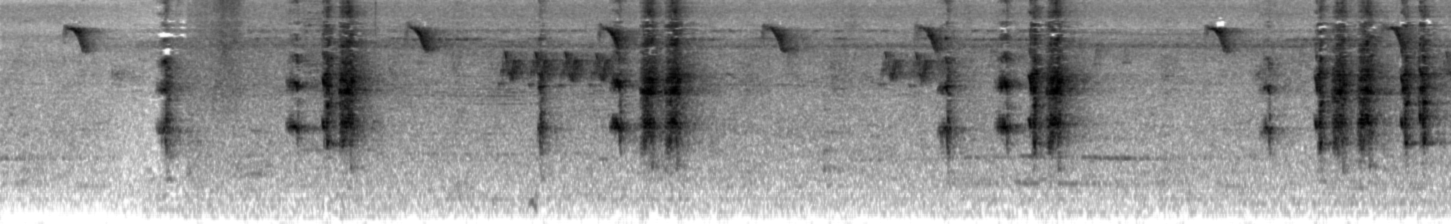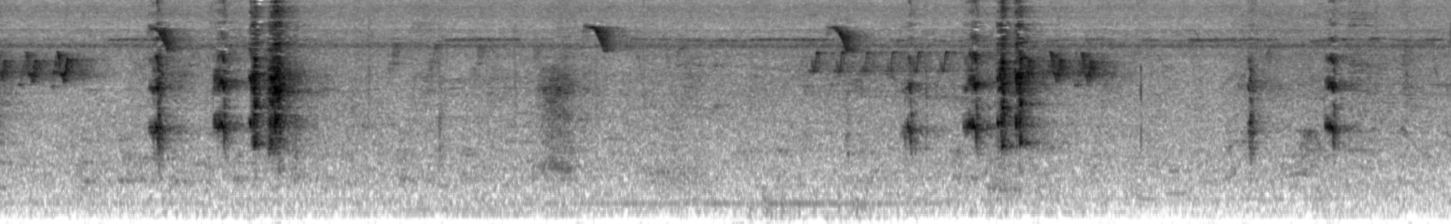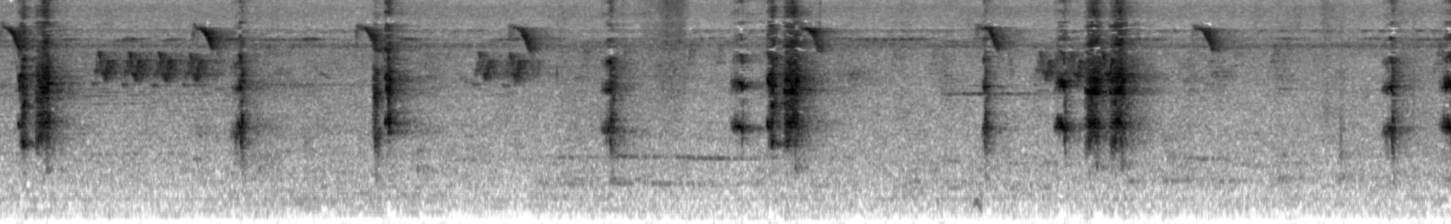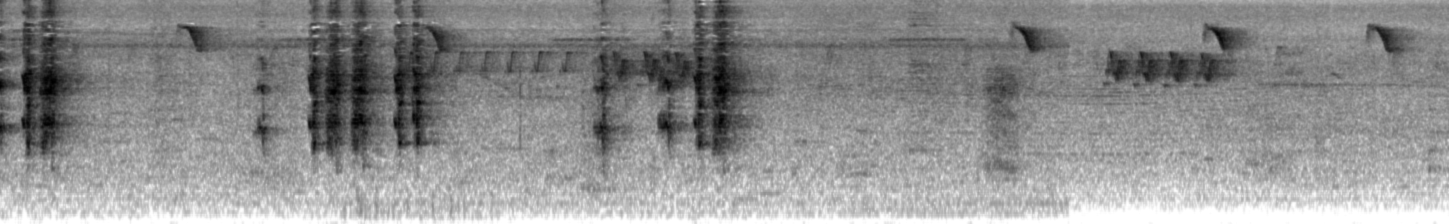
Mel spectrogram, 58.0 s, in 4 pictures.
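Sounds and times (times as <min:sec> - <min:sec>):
sharp bird calls: 0:38.5 - 0:41.3, 0:45.4 - 0:51.2.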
